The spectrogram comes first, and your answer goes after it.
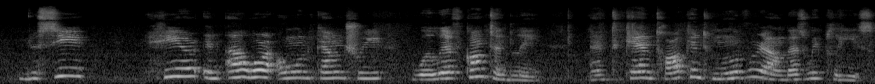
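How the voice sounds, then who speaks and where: Over clear background noise, a woman puts on a character voice with a high pitch and lively intonation, speaking at a fairly slow pace. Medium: read story. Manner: timid, gentle.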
